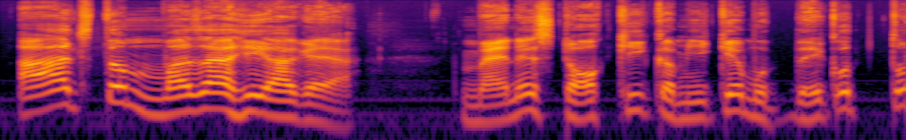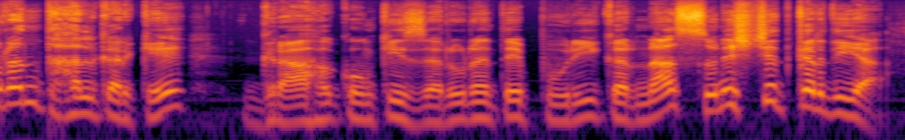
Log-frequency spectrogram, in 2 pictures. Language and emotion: Hindi, happy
